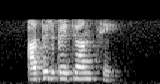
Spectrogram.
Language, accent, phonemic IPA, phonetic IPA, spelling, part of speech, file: Armenian, Eastern Armenian, /ɑdəɾbed͡ʒɑnˈt͡sʰi/, [ɑdəɾbed͡ʒɑnt͡sʰí], ադրբեջանցի, noun, Hy-ադրբեջանցի.ogg
- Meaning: Azerbaijani, Azeri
